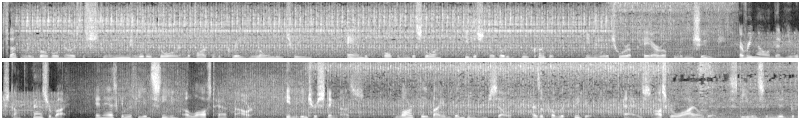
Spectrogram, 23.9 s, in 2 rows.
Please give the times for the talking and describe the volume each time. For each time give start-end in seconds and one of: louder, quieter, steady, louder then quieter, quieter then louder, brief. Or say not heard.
0.1-23.8 steady.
